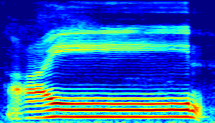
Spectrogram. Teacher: আইন, গলাটা একটু চিপায়ে উচ্চারণ করার জন্য চেষ্টা করবো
